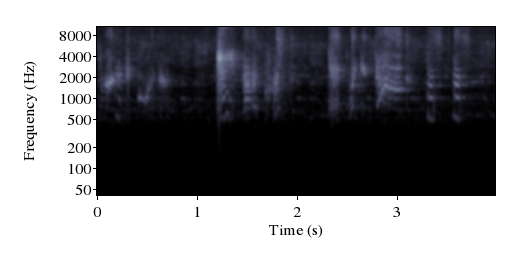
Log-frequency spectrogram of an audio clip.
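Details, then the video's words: Indoor pet parakeet chattering: a quick run of throaty, harmonic squawks and chirps, some sliding down in pitch, packed closely together over a few seconds. "Chatting and Trilling"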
